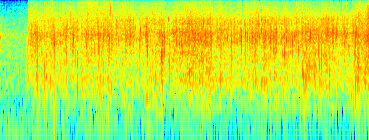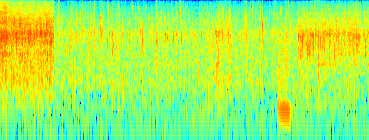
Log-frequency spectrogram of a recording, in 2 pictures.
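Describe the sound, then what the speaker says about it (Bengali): Hilsa fish pieces fry in hot oil in a pan with a loud, dense, steady sizzle. The sizzle eases slightly partway through and then carries on without a break. No one speaks. "ইলিশ মাছগুলো ভালো করে ভাজা হয়ে গেল।"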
